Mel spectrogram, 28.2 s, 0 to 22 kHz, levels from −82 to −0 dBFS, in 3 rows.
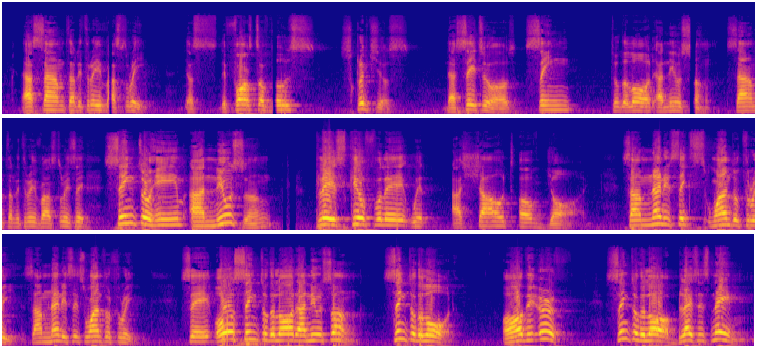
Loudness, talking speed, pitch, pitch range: -13 LUFS, 155 wpm, 170 Hz, 150-220 Hz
